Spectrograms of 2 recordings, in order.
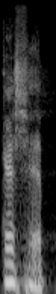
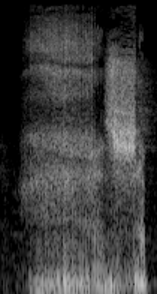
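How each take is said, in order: First: It starts with a plain, clean k sound. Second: It starts with a rough, raspy throat sound. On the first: The speaker calls it wrong. "Jangan keset" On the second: The speaker calls it right. "Pakai dahak sedikit"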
